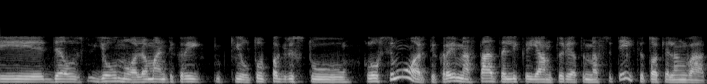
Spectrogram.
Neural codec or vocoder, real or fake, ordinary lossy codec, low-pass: none; real; Opus, 64 kbps; 3.6 kHz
